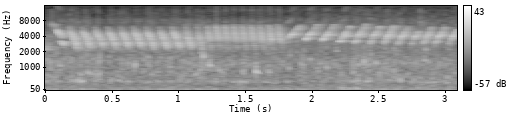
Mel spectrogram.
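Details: Canary song played to prompt lazy canaries to sing: a rapid rolling trill of high notes, shifting midway into a second quick, evenly repeated trill phrase, delivered without pause.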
